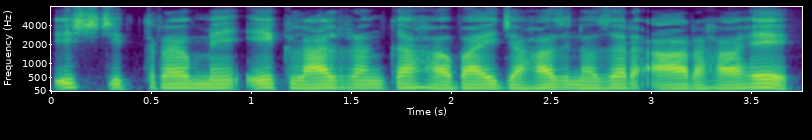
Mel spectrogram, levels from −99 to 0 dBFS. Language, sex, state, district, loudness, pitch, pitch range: Hindi, male, Assam, Kamrup Metropolitan, -16 LUFS, 130 Hz, 120-135 Hz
